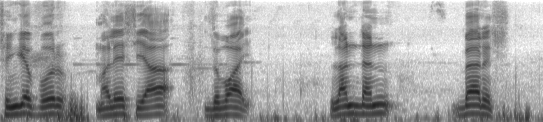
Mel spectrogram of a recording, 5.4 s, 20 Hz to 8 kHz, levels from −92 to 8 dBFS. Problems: none marked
